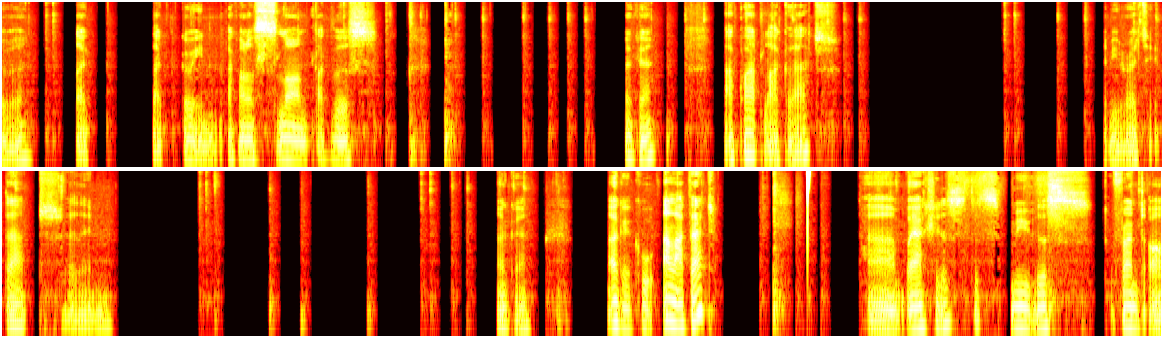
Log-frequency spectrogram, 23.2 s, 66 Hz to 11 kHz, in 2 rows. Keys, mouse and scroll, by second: 2.0 f, 3.3 d, 3.4-3.9 drag, 3.9 d, 4.1 ctrl+z, 4.4 scroll down 5, 4.5-5.0 middle drag, 5.0 ctrl+Tab, 5.2-6.0 middle drag, 6.0 alt+a, 6.2-6.8 scroll up 4, 6.8 scroll down 1, 6.8-7.5 middle drag, 7.5 ctrl+Tab, 7.7-8.2 middle drag, 8.2 right drag, 8.4-8.9 middle drag, 8.9 r, 10.6-11.4 middle drag, 11.4 right drag, 11.6-12.1 middle drag, 12.1 r, 14.7 ctrl+z, 15.0 r, 16.1 scroll down 2, 16.2-16.5 middle drag, 16.5 alt+a, 16.7-17.3 middle drag, 17.3 ctrl+Tab, 19.9 scroll down 2, 20.2-20.6 scroll up 6, 20.6 ctrl+Tab, 20.9 right drag, 21.1 middle click, 21.8 KP_3, 22.4 r.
